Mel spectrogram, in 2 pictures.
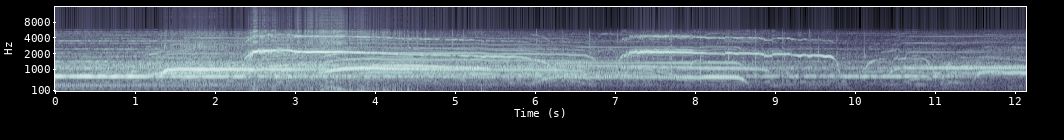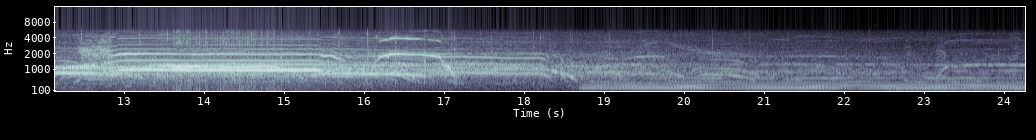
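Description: Concert audience cheering and whooping over a held closing chord, loud at first and then dying away over the last several seconds, with only a low sustained chord left at the end.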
